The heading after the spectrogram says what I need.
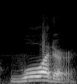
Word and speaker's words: water: Water is pronounced as water. The T turns into a D and the whole word is voiced. Water.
